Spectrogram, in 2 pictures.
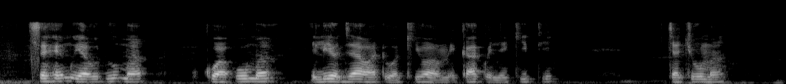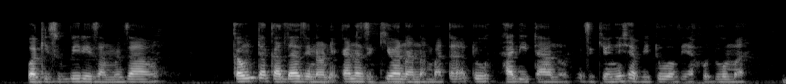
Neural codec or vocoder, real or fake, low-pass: none; real; 7.2 kHz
